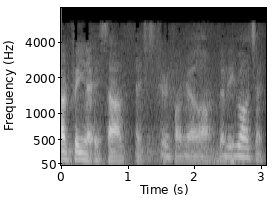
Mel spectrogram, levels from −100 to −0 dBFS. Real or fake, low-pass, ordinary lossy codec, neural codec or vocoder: fake; 7.2 kHz; MP3, 24 kbps; codec, 16 kHz, 0.5 kbps, FunCodec, trained on Chinese and English, 25 frames a second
